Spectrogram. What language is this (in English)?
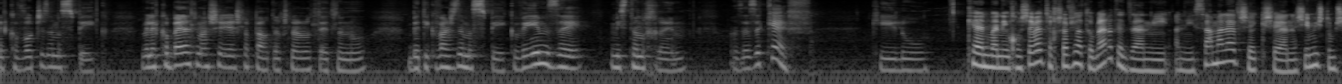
Hebrew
